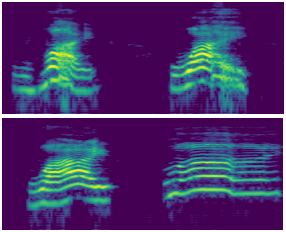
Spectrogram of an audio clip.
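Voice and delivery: loud exasperated demands; repeated shouted why. Real, not acted.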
